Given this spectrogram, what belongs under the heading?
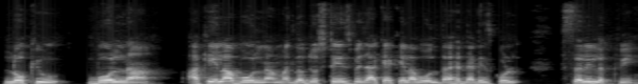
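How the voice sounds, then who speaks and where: A man's voice: mid-range voice, dark tone. Chatty man teaching vocabulary, lo-fi. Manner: chatty, calls students bhai, mixes Hindi and English. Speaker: exam prep teacher. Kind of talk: online vocabulary lesson.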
